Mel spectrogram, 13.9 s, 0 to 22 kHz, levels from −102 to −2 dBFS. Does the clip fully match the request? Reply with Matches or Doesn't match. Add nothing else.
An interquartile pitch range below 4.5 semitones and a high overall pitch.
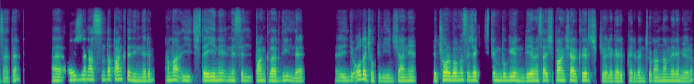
Doesn't match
